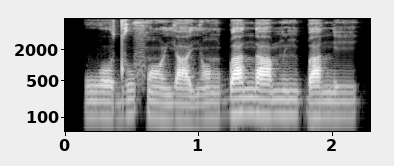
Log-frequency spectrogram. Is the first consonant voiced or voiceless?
voiced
